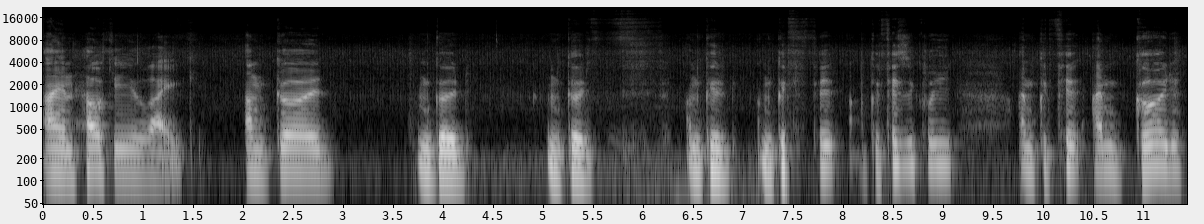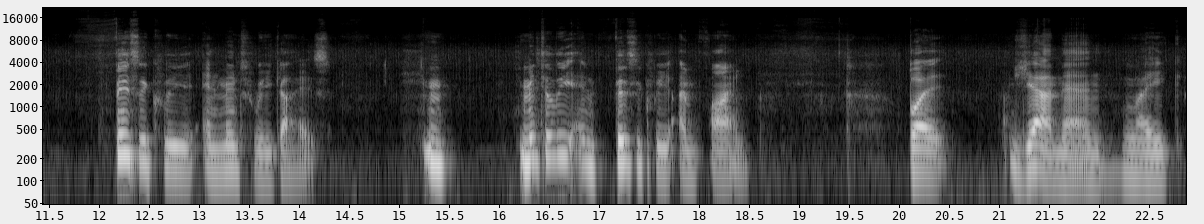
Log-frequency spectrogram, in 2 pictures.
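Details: Adult male streamer with a self-reported speech impediment causing stuttering and tripping over words, with frequent phrase repetitions; stuttering.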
